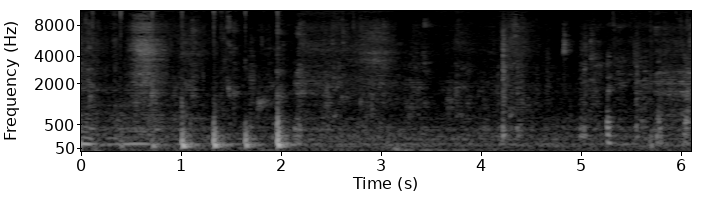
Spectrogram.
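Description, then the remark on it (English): A dog laps water, a quick series of wet, rhythmic slurps that fade to softer, scattered laps against a quiet background. “The dog's drinking.”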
